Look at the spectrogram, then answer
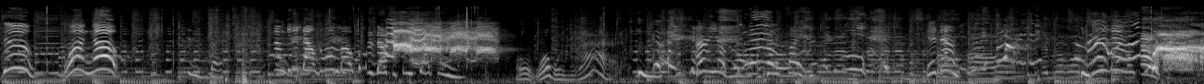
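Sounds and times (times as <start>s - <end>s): background music: 0.0s - 12.0s
children's voices: 1.8s - 11.6s
child crying out: 3.8s - 5.2s, 9.8s - 12.0s.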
